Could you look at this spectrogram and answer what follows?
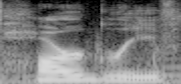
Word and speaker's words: Hargrief: Sheriff Hargrief. That's how you say his name.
